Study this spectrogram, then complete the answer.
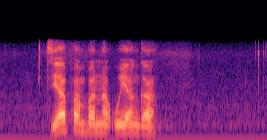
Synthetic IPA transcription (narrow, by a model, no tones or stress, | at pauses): d͡zijaɸʰambanaʔujaŋɡa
